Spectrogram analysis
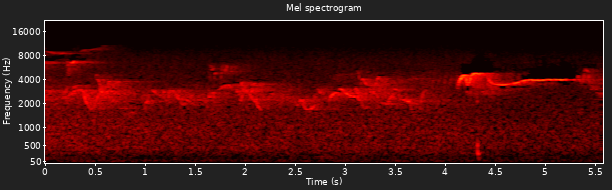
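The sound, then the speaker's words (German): Soft, continuous birdsong fills a forest, a tangle of chirps and trills, with one brighter whistled call rising near the end. “Die Vögel zwitschern.”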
